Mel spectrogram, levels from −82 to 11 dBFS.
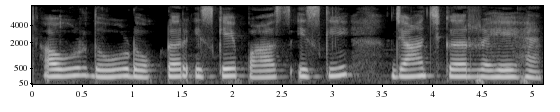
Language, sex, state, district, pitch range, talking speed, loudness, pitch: Hindi, female, Uttar Pradesh, Saharanpur, 215-240 Hz, 115 wpm, -16 LUFS, 230 Hz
